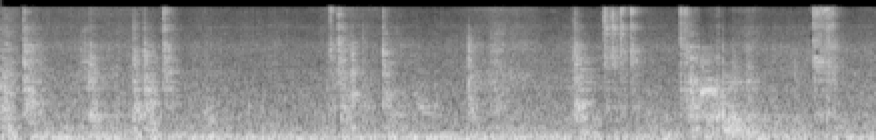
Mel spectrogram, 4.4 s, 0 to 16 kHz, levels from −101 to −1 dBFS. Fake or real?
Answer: real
